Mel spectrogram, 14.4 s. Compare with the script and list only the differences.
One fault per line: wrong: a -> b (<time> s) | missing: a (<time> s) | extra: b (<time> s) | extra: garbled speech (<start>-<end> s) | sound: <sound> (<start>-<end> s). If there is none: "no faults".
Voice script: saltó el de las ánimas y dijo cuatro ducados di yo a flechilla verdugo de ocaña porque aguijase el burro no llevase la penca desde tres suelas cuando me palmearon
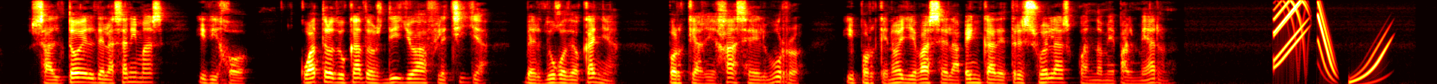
extra: y porque (8.4 s)
wrong: desde -> de (9.9 s)
sound: chirp (12.7-14.0 s)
